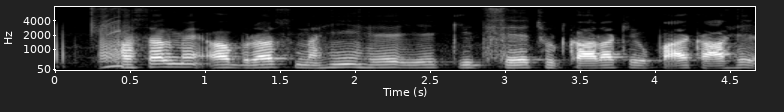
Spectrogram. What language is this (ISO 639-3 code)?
hne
